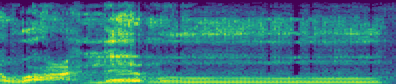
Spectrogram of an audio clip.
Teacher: واو عین زبر وا، الف سائلنٹ، لام زبر لا، وعلم میم واو مد پیش مو، 3 الف کے برابر لمبا کر سکتے ہیں. وعلموا، الف سائلنٹ.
